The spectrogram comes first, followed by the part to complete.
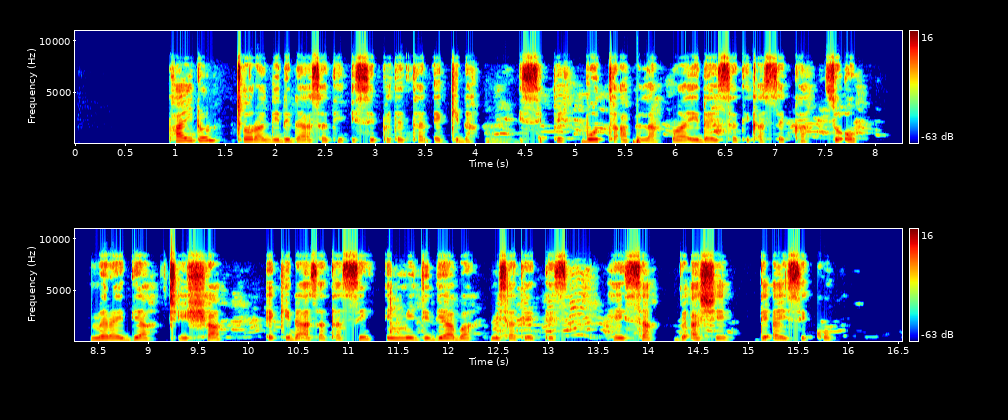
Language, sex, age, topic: Gamo, female, 18-24, government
